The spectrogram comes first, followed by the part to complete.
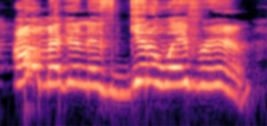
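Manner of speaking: high, fussy mother voice; hammed-up protective mom; alarmed mother. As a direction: shoo her off in mock alarm. Alarmed mother shoos woman from son.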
